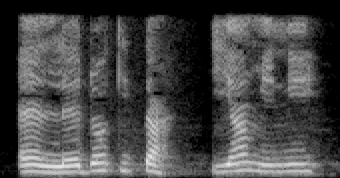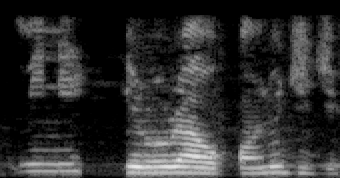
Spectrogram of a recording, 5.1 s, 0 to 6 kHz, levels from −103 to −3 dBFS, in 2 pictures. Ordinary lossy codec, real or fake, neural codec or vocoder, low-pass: MP3, 48 kbps; fake; vocoder, 24 kHz, 100 mel bands, Vocos; 5.4 kHz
